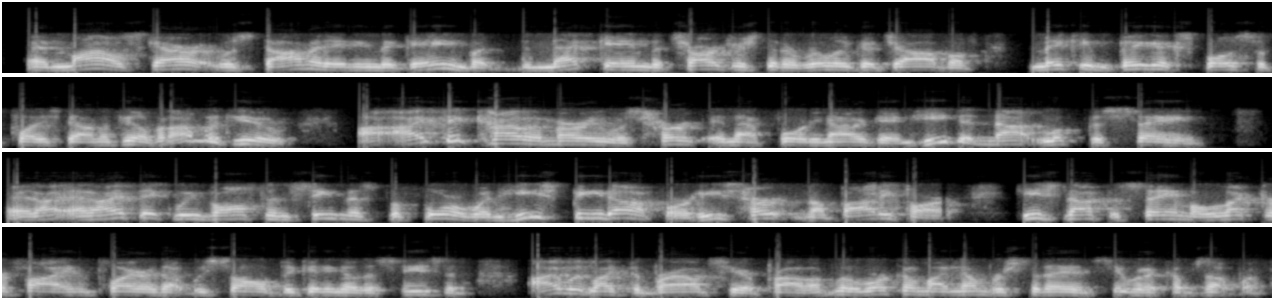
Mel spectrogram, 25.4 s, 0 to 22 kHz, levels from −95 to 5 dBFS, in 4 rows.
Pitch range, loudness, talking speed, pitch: 135-165 Hz, -18 LUFS, 240 wpm, 145 Hz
